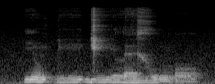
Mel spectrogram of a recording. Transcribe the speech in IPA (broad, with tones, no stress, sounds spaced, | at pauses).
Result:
j ũ˧ k͡p iː˨˦ ɡ iː˧ l ɛ˨ ɣ u˨ ŋ ɔ˨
